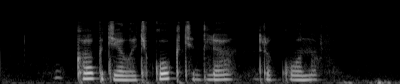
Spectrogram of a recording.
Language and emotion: Russian, sad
